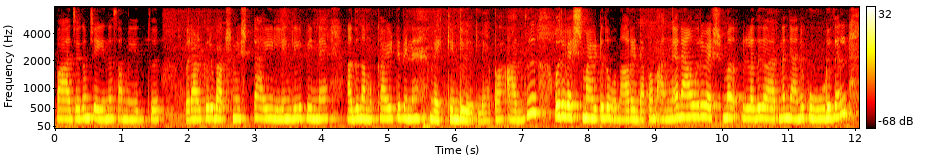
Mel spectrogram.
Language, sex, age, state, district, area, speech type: Malayalam, female, 18-30, Kerala, Kannur, rural, spontaneous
